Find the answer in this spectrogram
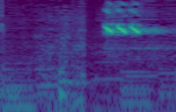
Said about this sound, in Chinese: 这是鸟 好，听 这是个巧儿，好像 好清脆啊！ 这个好听。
